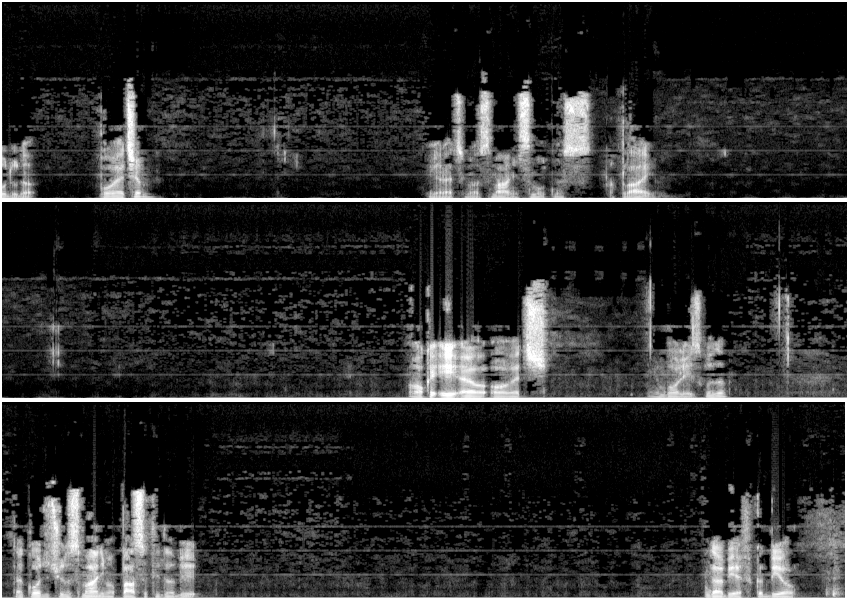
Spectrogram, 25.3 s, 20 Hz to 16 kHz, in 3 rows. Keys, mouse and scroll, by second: 4.0-5.1 drag, 6.2 click, 11.2 click, 16.0 click, 16.8-24.0 drag.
